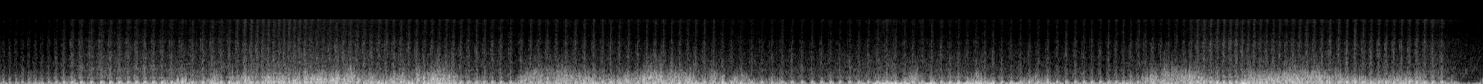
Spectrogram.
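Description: Kawasaki KLR 650's single-cylinder four-stroke engine running under load, its exhaust pulsing rapidly and rising and falling in level as the throttle is worked through mud and puddles.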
